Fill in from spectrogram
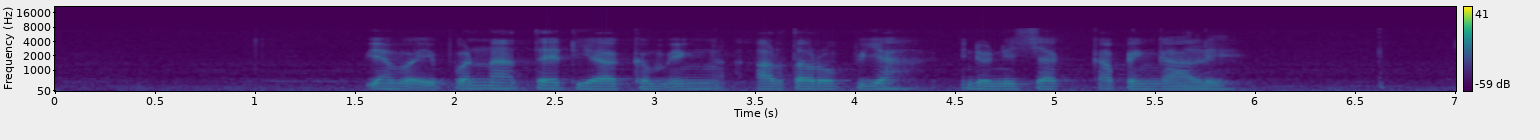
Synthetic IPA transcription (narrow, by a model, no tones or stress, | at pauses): piambaʔipʊnːat̪ed̪̥i̤aɡ̥ə̤mʔɪŋart̪oɾupijahind̪onesiakapɪŋkalɪ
